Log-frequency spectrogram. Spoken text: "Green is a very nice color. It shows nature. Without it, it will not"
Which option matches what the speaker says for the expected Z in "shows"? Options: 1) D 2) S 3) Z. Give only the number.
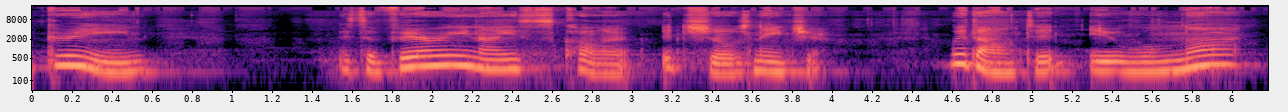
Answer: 3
